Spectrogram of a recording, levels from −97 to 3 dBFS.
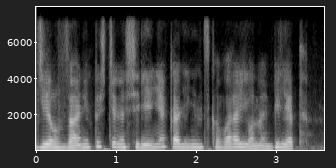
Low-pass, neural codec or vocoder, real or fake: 7.2 kHz; codec, 16 kHz, 2 kbps, FreqCodec, smaller model; fake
